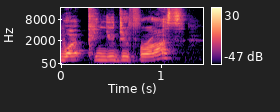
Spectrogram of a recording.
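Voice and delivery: normal talking voice

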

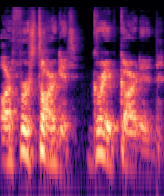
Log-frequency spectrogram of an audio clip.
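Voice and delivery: intimidating, menacing voice. Reading a villain's game line aloud in an intimidating voice. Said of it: "Grave Garden is hard to say in an intimidating voice".

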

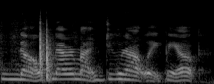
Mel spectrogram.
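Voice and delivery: ordinary talk, nothing marked

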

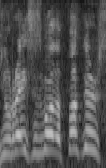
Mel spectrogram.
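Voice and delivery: put-on thick Mexican accent, laid on, high. Quoting a mexican woman who learned english here, imitating her thick accent. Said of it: "Why you sound Indian?".

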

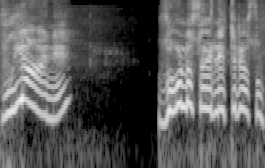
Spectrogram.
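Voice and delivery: cross, combative, heated and angry retort. Right after being asked why they are shouting, the speaker answers, shouting. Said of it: "Ne bağırıyorsun?".

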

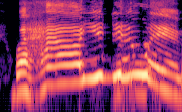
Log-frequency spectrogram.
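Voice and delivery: put-on Southern accent. Imitating the child actor's line in Son of Frankenstein: Southern accent. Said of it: "Where the hell did that accent come from?".

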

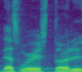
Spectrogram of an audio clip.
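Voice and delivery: ordinary talk

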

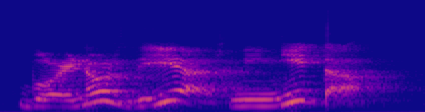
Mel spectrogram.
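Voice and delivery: gruff, rough, hoarse growl. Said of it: "Gruñó una voz ronca".

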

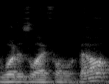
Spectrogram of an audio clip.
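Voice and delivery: ordinary delivery

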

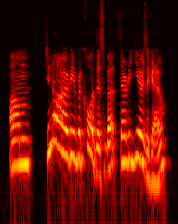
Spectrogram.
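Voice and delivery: high-pitched, really bad British accent. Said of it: "gonna put on a really bad British accent".

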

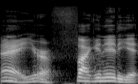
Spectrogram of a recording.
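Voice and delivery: heated, angry outburst. Jokingly insulting an imagined commenter: mock angry outburst. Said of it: "I got caught up in the, in the emotion there".

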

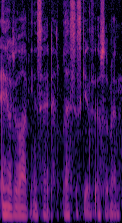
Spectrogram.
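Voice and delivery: hushed whisper. Introducing an episode to viewers around midnight, whispering. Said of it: "I am whispering because it is literally like midnight".

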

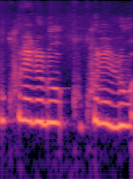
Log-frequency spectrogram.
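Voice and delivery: put-on high, loud, chirping child-like voice.

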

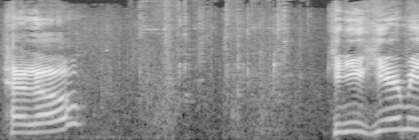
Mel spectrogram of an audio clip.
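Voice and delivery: high, carrying call, projected far.

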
